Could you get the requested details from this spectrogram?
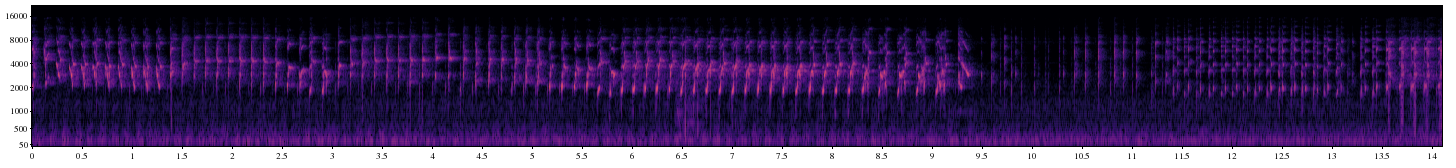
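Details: Fighter-style lovebird song: long unbroken runs of rapid, shrill, scratchy chirps, very fast and insistent, with a short dip in loudness near the ten-second mark before the busy chattering picks up again; low background hum throughout.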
